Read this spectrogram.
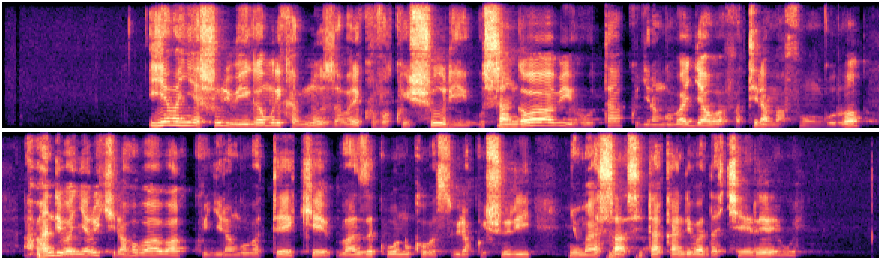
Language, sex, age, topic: Kinyarwanda, male, 25-35, education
